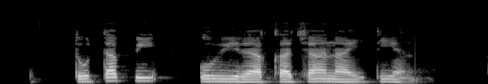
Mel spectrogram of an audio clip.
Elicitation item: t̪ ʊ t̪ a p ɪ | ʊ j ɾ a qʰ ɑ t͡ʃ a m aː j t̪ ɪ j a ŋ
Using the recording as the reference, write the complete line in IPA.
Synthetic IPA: t̪ ʊ t̪ a p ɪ | ʊ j ɾ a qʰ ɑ t͡ʃ a n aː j t̪ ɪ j a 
